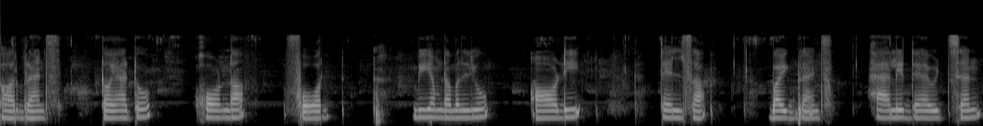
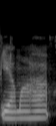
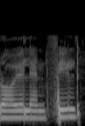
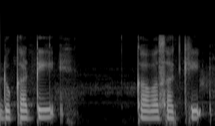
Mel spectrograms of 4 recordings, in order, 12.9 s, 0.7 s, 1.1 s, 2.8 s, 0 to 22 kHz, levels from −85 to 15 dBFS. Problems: constant background noise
